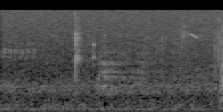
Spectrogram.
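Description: Quiet outdoor background with a faint short click about three quarters of a second in and a faint high chirp near the end.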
